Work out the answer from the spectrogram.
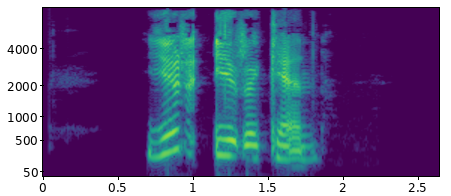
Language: Western Mari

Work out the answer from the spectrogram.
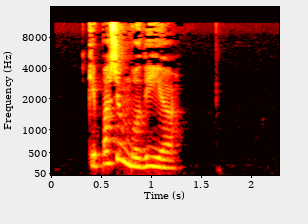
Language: Galician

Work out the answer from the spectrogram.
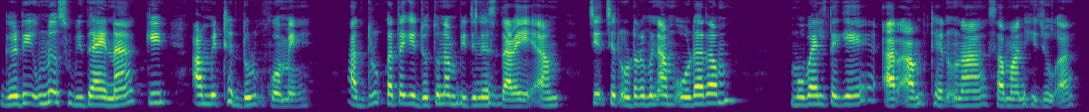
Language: Santali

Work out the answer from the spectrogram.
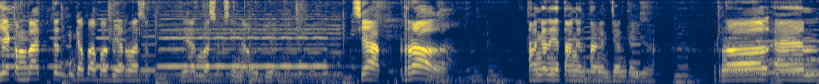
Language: Indonesian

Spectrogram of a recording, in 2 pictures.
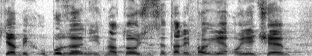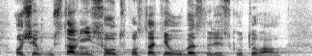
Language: Czech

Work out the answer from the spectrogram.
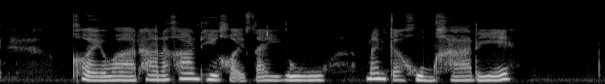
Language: Thai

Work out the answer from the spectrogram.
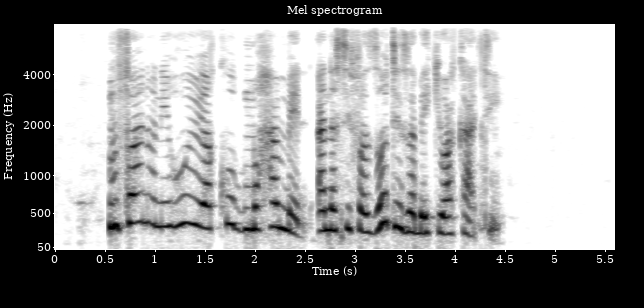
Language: Swahili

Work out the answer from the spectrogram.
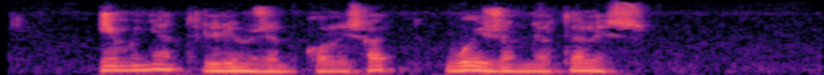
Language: Mari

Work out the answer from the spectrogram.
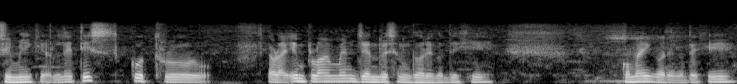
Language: Nepali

